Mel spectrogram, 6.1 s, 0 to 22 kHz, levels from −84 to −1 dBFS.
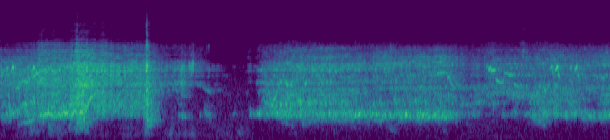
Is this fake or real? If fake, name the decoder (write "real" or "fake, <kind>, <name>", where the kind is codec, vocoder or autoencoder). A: real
